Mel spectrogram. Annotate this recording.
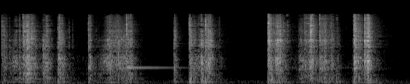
Rummaging and sliding
objects, clatter, rummage, random, rumble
